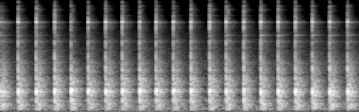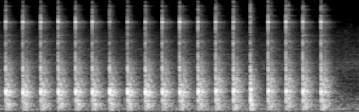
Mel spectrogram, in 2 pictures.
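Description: Rapid, evenly spaced ball peen hammer strikes texturing metal, about four per second, ringing sharply and close up with no talking.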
